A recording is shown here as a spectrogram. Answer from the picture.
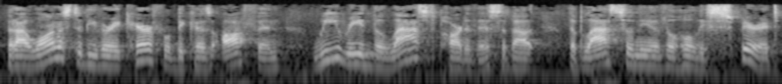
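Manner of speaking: normal talking voice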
